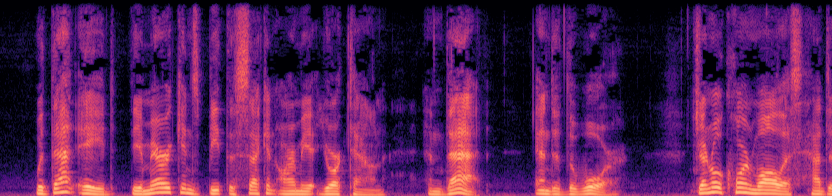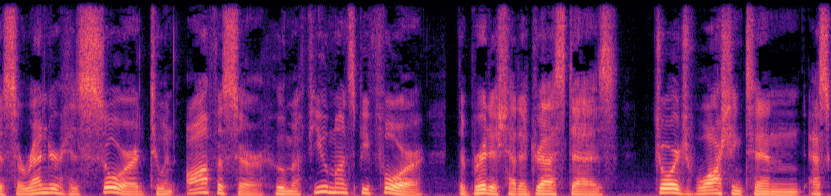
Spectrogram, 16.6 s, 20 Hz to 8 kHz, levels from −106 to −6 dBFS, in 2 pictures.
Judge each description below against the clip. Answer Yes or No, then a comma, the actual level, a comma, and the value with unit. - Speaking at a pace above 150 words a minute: No, average, 140 wpm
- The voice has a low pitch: Yes, low, 125 Hz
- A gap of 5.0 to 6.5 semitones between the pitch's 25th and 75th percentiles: Yes, average, 5.3 semitones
